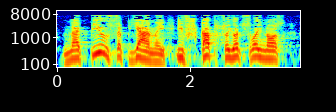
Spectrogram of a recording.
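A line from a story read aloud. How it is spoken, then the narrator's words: Angry shout. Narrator (Russian): крикнул Дашенька, сердито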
